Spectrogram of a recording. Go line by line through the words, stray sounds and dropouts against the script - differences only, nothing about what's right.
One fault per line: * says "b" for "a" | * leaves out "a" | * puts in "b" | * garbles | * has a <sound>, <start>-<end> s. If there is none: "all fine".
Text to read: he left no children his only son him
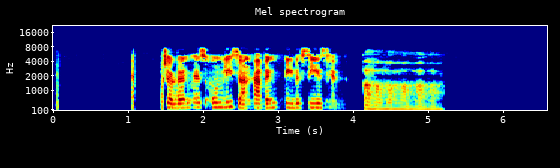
* puts in "having predeceased"
* has a laugh, 4.1-5.2 s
